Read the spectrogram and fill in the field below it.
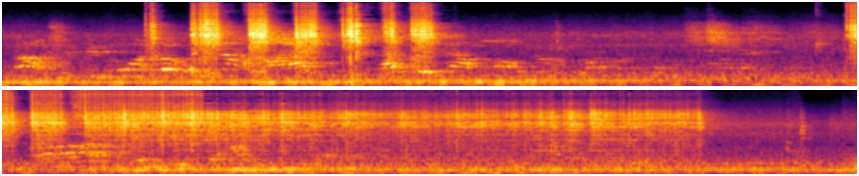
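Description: An electric welding arc crackles and sizzles in bursts.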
